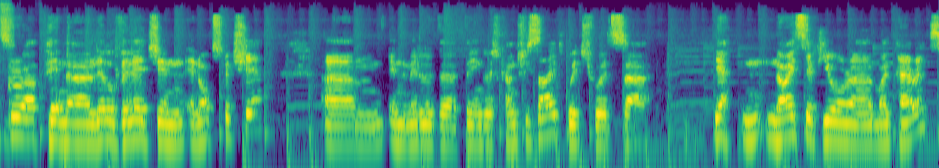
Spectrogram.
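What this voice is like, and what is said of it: British English accent. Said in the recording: “I'm originally from the UK. ... Pick up the accent”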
